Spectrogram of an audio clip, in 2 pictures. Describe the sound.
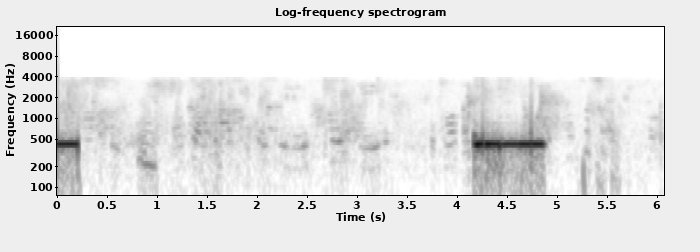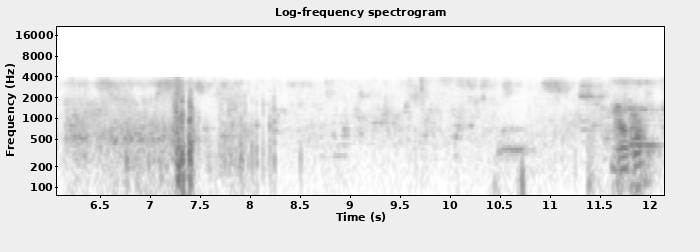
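A telephone line tone after a dropped call: a short steady beep at the start and a longer flat tone around midway. Voices speak quietly in the gaps.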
